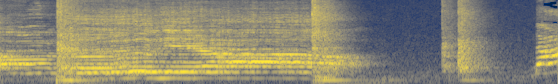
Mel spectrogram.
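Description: A woman singing pansori, holding one long note with a wavering pitch, while keeping time on a buk barrel drum. Drum strokes fall as the note begins and as it breaks off about two seconds later, followed by two quick strokes near the end.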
